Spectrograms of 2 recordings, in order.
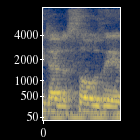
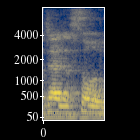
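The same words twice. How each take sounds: First: Soulze said as soul-zay; two syllables in "Soulze", ending like say; nickname Soulze pronunciation. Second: Souls as a single syllable; "Souls" like the plural of soul; no "ay" after "Souls"; original Souls pronunciation. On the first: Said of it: "I used to say Jaja Soulze as well". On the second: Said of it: "you know it was Jaja Souls". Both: Shown as a demonstration.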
